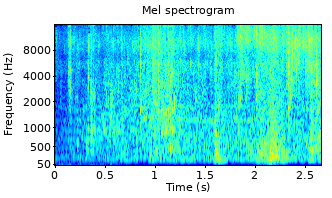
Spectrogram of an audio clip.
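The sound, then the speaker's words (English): Steady spray of water hissing and splashing, broken by small irregular spatters, fairly loud with no voices, as water is sprinkled on imported vehicles at a car shop in Lagos, Nigeria, washing off dust from the road. “Most vehicles imported through Nigeria's land borders end up in a car shop like this, where water is first sprinkled on them as the dust from the road is washed off.”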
